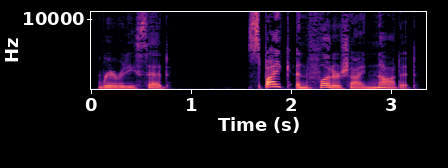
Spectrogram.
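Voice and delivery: usual speaking voice

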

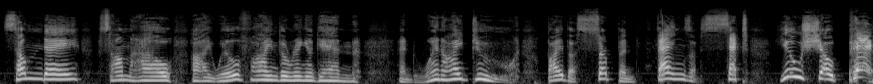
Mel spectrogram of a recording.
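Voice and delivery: vengeful oath building to a high, loud peak; hateful vow. A narrator's reading. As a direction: swear revenge, climbing to a furious cry. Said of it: "The fiendish hatred of the Stygian".

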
